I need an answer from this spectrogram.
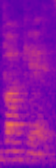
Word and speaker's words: Bouquet: from the Midwest for her last name is pronounced bucket so she doesn't know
